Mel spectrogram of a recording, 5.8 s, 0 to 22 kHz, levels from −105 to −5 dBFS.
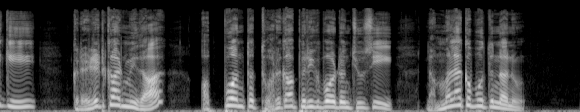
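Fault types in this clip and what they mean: There are no fault types in the clip to describe.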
